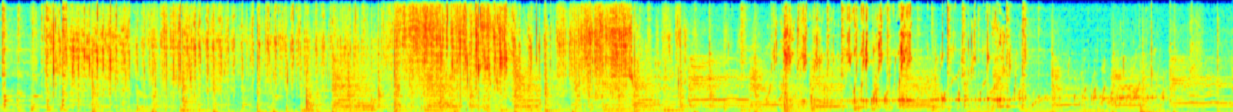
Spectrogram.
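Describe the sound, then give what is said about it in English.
A voice imitates water with continuous gargling and gurgling, bubbly liquid sounds churning steadily for several seconds, fairly loud, with no other talk. “Finally, water.”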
